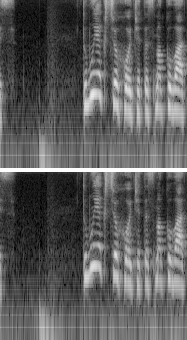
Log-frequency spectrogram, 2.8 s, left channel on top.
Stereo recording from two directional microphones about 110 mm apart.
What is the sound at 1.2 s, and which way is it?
Speech, 35° left (ahead or behind).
